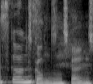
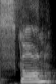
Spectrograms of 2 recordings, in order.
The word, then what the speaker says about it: scone: they like about um scones and we'll come back to you and at the end of the show i'm going to reveal if it's scone or scone in new zealand well no that's the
